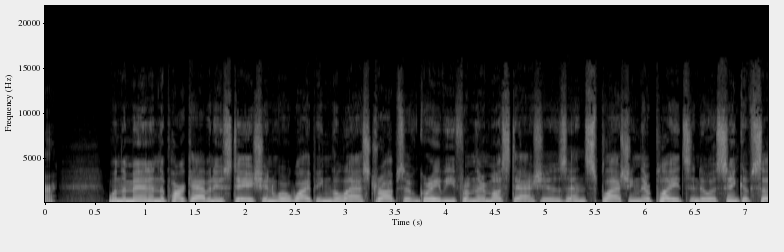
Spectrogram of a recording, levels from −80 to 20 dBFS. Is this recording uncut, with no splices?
yes; 0 cuts

